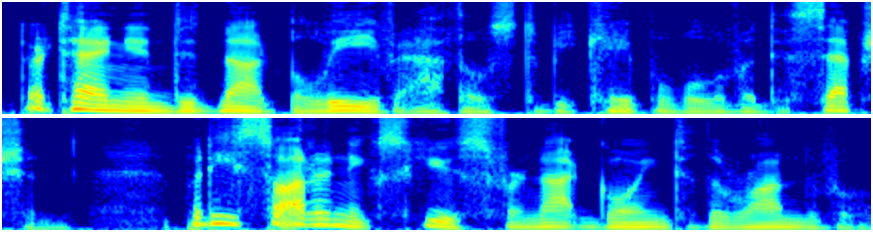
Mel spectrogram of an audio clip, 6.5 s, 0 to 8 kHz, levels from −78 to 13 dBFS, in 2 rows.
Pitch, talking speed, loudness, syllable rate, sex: 100 Hz, 200 wpm, -24 LUFS, 6.0 syllables/s, male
